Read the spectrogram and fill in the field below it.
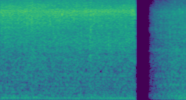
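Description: Ginger garlic paste dropped into hot oil with onions and salt, giving a loud, steady sizzling hiss that cuts out abruptly, then resumes.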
